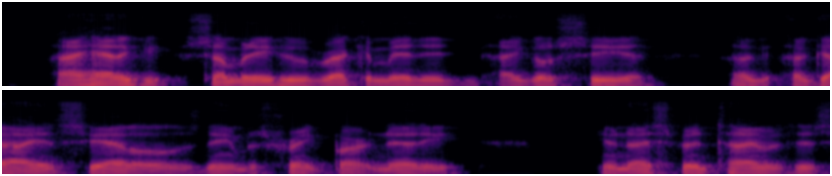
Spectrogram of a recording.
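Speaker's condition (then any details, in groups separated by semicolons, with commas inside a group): Parkinson's disease; pickleball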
